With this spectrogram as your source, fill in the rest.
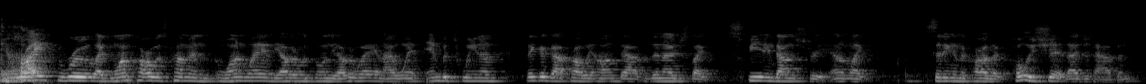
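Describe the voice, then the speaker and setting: Talking at a very fast pace, a man with a fairly high pitch swings widely in loudness, with audible room echo and noticeable background noise. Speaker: podcast host. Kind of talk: casual chat. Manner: animated.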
